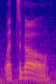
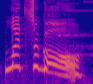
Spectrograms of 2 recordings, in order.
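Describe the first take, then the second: First: It is said in a less Mario-like voice. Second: It is said in a Mario impression.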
